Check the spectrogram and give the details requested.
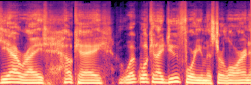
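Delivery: mock, very condescending, dismissive tone. A speaker retells his dad answering a suspected prank call, mock-condescending. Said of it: "In a very condescending kind of way".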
